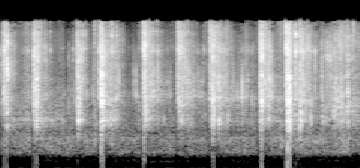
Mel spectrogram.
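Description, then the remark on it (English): A handheld shaker percussion instrument is shaken during a sound check in a steady rhythm, each stroke a bright, gritty rattling burst about twice a second, fairly loud with no voices. “I think that should be one shaky shaky thing that makes one that sound.”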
